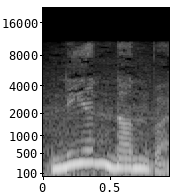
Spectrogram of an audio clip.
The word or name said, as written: Nien Nunb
